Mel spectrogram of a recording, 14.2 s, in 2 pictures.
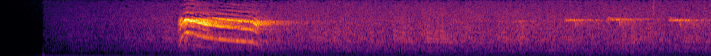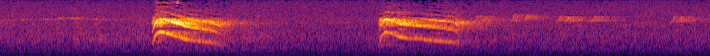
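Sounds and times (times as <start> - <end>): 
common buzzard mewing: 1.8 - 3.0, 8.6 - 9.7, 10.9 - 12.0.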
